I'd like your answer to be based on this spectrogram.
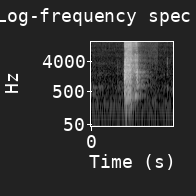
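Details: A single short, forced cough from a baby, a deliberate fake imitation rather than an illness cough.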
